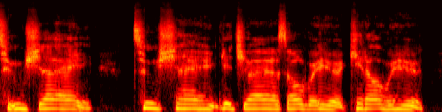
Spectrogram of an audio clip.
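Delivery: very high, screaming call. Retelling a coach pulling up beside him: imitating someone screaming. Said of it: "he's screaming my name".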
